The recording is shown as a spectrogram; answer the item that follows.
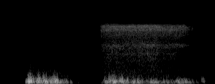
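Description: A woman breathing out hard as she rocks back and forth on her spine on a yoga mat: a short low sound, then a hissing exhale lasting about a second.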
